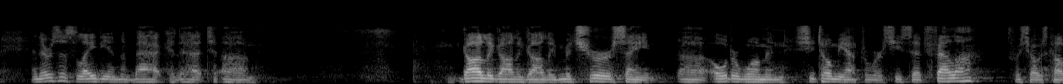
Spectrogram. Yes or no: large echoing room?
yes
